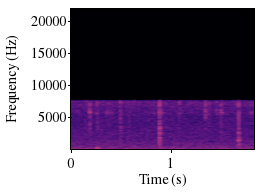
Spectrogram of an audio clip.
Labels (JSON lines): {"label": "ambient", "recorder": "HydroMoth"}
